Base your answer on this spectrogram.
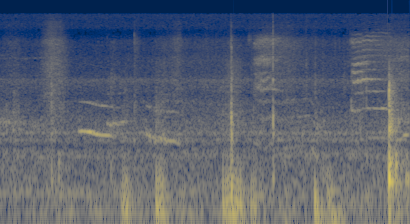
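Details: Hungry rescued kittens gathering around their keeper to hurry a meal; thin, descending meows early, then a sharper series of high rising cries at the end, with soft knocks and footsteps indoors.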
